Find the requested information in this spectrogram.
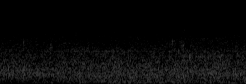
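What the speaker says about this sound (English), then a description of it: "I don't know how long this rain is going to last" Steady rain falls on a farm as a dense, even hiss with no breaks and no voices.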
